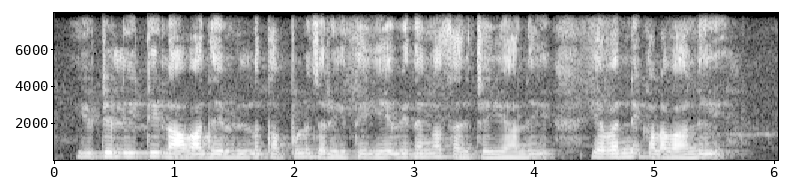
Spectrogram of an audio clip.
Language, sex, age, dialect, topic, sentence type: Telugu, female, 25-30, Southern, banking, question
